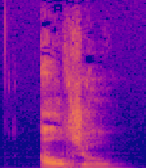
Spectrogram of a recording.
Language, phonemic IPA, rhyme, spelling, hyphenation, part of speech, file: Dutch, /ɑlˈzoː/, -oː, alzo, al‧zo, conjunction, Nl-alzo.ogg
- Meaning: so, consequently, thus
